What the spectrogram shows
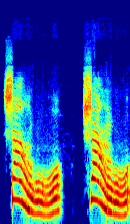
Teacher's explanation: pay attention this 午 should be a half third tone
